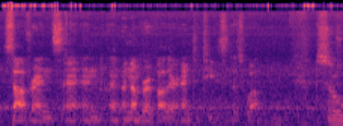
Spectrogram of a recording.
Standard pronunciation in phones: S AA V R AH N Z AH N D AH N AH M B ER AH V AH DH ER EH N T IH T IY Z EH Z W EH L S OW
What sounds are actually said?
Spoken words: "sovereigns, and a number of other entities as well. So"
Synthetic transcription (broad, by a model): S AA V R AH N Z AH N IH AH N AH M B ER AH V AH DH ER EH N T IH T IY Z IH Z W EH L S OW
